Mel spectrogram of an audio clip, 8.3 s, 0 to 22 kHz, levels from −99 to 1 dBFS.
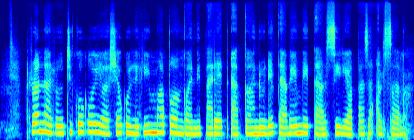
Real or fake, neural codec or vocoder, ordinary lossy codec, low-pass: fake; codec, 44.1 kHz, 2.6 kbps, DAC; none; none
